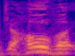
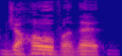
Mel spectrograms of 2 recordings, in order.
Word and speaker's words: Jehovah: So you take the consonants from Yahweh and the vowels from Adonai, put them together, and you spell out Jehovah. The Y becomes a J in the Germanic pronunciation there.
